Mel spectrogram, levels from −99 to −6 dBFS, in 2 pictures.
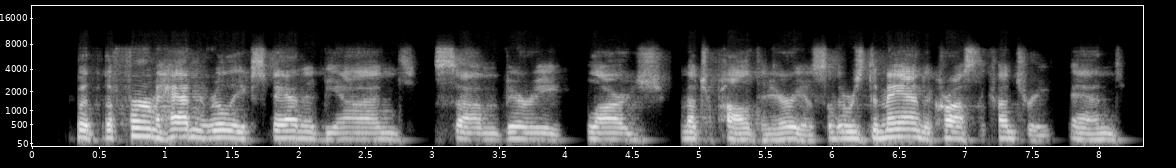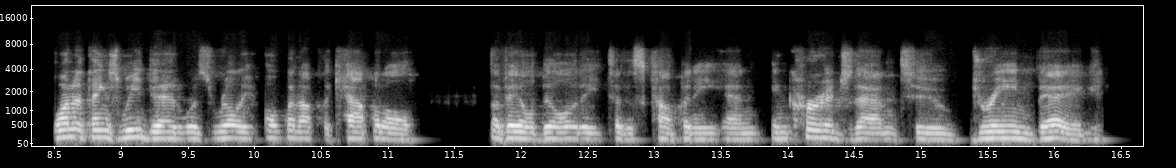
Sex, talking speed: male, 150 wpm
